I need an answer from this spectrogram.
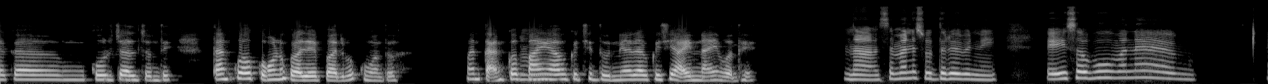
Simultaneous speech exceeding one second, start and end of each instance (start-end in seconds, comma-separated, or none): none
